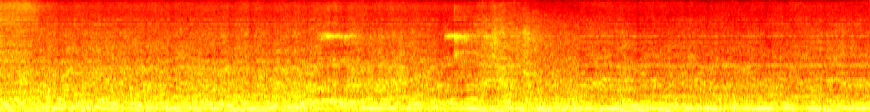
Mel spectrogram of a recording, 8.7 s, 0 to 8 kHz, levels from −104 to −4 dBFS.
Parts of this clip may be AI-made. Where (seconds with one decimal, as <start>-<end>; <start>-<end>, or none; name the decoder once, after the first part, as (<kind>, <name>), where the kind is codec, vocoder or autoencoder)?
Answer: 0.0-5.2 (codec, SNAC); 5.8-8.7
